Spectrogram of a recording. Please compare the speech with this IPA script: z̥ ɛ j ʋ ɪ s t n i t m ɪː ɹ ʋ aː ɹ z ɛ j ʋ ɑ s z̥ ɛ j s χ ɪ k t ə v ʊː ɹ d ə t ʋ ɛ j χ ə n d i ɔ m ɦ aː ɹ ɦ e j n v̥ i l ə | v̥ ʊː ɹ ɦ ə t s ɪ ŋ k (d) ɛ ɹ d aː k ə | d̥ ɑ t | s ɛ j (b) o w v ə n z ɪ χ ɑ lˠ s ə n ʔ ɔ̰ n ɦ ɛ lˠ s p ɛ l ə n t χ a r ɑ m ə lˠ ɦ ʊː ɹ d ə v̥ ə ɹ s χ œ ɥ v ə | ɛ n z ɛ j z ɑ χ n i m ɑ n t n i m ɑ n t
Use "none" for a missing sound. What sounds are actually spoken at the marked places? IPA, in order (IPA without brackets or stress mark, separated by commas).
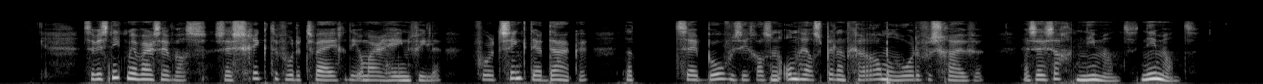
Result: d, b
